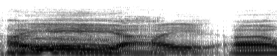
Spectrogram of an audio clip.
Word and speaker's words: paella: Paella. You don't pronounce it. Paella.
